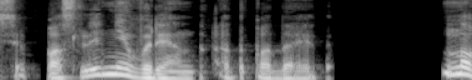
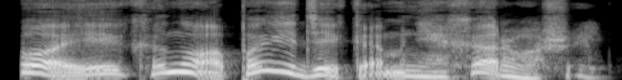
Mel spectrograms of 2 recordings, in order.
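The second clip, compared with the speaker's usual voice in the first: high, tender calling to a cat; granny calling her cat; cooing granny; 9 semitones higher, much slower than usual. A narrator's reading. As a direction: coo to the cat like a grandma.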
